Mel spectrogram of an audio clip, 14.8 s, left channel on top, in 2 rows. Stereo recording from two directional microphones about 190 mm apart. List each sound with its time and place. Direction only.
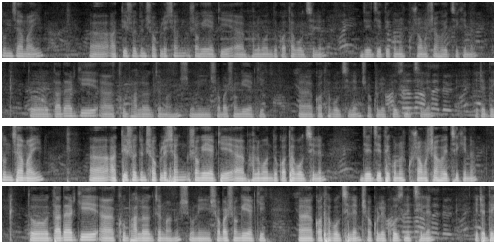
0.0 s speech: 40° right (ahead or behind)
